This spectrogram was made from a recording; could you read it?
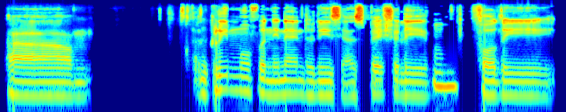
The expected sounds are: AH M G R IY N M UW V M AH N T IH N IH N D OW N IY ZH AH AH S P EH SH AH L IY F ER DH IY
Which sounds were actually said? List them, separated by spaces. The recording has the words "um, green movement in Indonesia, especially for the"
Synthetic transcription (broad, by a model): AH M G R IY N M UW V M AH N T IH N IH N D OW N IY Z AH AH S P EH SH AH L IY F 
